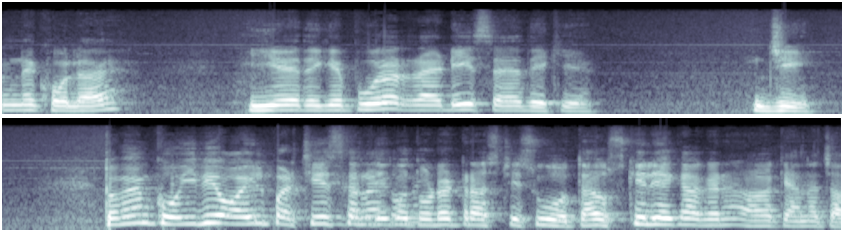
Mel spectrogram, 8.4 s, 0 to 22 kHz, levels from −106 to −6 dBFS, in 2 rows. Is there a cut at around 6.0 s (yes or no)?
yes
